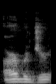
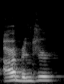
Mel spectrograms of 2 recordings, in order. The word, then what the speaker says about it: Arbinger: self-deception the I'll say another one uh Arbor Arbiter Institute I think am I saying that right Arbor arbinger okay uh it may be our Banger I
